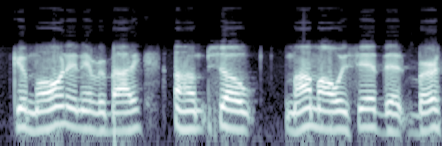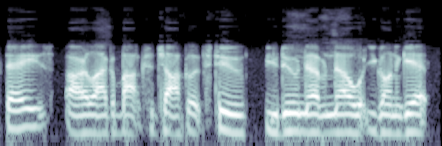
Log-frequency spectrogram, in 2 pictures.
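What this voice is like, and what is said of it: Forrest Gump impression. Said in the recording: “This is the world's premier Forrest Gump impersonator.”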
